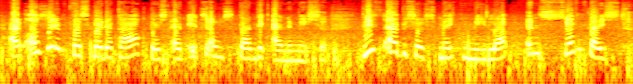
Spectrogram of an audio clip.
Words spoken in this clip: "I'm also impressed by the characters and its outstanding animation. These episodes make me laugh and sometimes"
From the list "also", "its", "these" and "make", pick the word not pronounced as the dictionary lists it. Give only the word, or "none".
these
